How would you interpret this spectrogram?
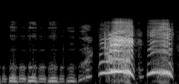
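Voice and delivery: imitated gorilla hooting and shrieking; gorilla call. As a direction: go wild like a gorilla, ending in a high screech. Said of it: "And the gorilla's like".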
